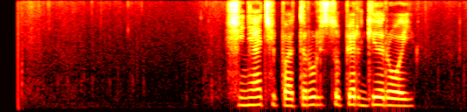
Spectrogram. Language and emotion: Russian, neutral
